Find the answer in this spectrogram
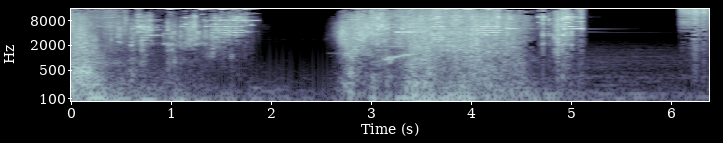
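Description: Intro sound design: two long crashing, shattering hits over a deep bass rumble, dropping away to a quieter tail near the end.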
